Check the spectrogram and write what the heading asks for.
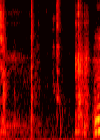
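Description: Mostly quiet, with a few faint crunches from chewing a baked cheese breadstick, then a hummed 'mm' near the end.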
